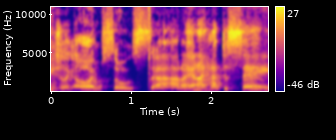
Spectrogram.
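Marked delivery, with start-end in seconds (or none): 0.3-1.6 high, drawn-out mock wail; mock weepy. Imitating her crying girlfriend, mock weepy. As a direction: imitate a friend's tearful lament. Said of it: "she's crying and crying and crying".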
